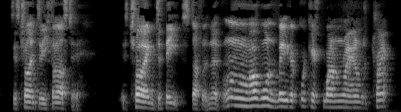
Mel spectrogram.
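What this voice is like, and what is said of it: Speaks with a noticeable accent. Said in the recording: “I love your accent”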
